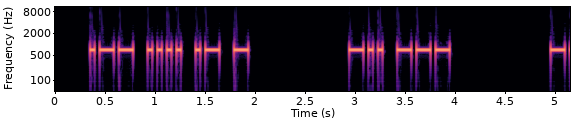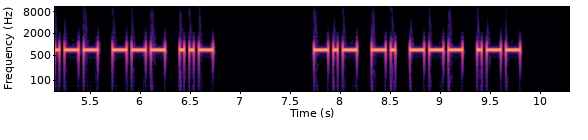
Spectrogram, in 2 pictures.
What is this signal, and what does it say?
Morse code, heard as a keyed tone, about 25 wpm, 700 Hz. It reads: WHAT DO YOU KNOW
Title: 3x Word-Spacing - Sentences from Top 100 Words - 25wpm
